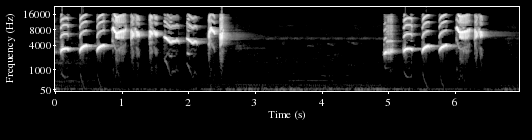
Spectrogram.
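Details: Bali, Indonesia recording of an Orange-headed thrush meant to prompt caged birds to sing: series of rising whistled notes in quick succession, then varied high slurred phrases, pause, and the pattern repeated.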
